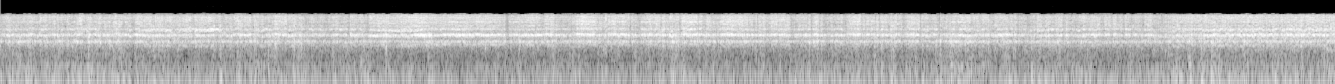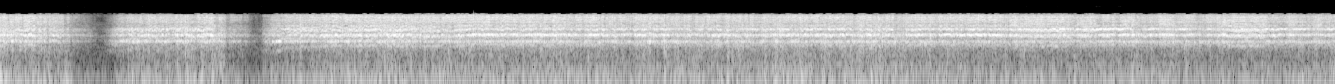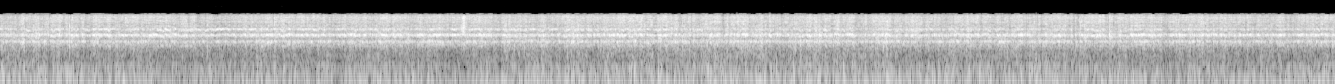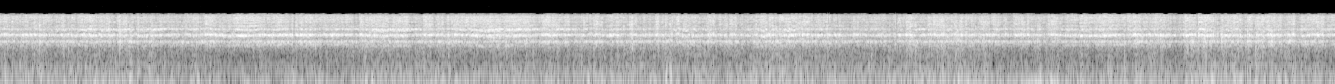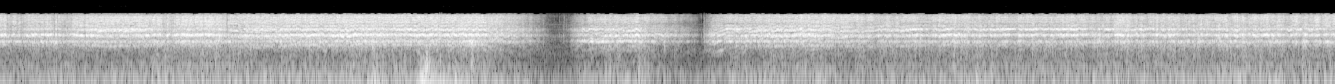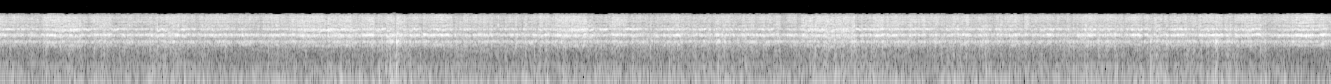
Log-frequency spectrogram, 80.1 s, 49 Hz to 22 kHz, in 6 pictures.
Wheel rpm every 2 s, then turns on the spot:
230, 230, 230, 230, 230, 230, 180, 110, 160, 230, 230, 230, 230, 230, 230, 240, 230, 230, 230, 230, 230, 230, 220, 230, 230, 230, 230, 220, 200, 90, 130, 220, 230, 230, 230, 230, 230, 230, 230, 230.
none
